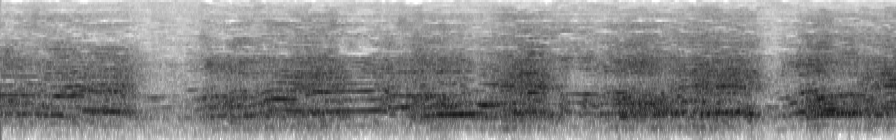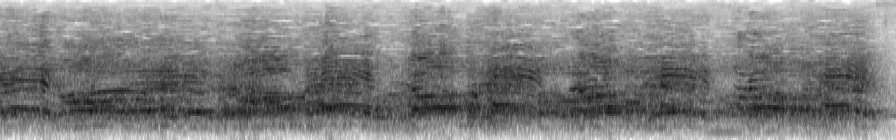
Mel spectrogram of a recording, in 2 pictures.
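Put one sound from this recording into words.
Men shout angrily close by.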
